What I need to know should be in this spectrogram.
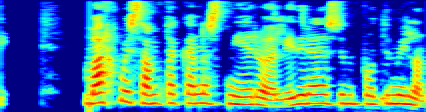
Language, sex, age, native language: Icelandic, female, 40-49, Icelandic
